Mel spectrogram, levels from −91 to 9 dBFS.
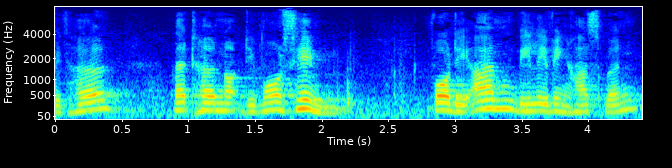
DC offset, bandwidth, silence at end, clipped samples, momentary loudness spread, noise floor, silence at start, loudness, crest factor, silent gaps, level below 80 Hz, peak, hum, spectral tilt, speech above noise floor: under 0.1%; 7.6 kHz; 0 s; under 0.1%; 10 LU; -49 dBFS; 0 s; -27 LUFS; 18 dB; none; -58 dBFS; -8 dBFS; none; -7.5 dB/octave; 23 dB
